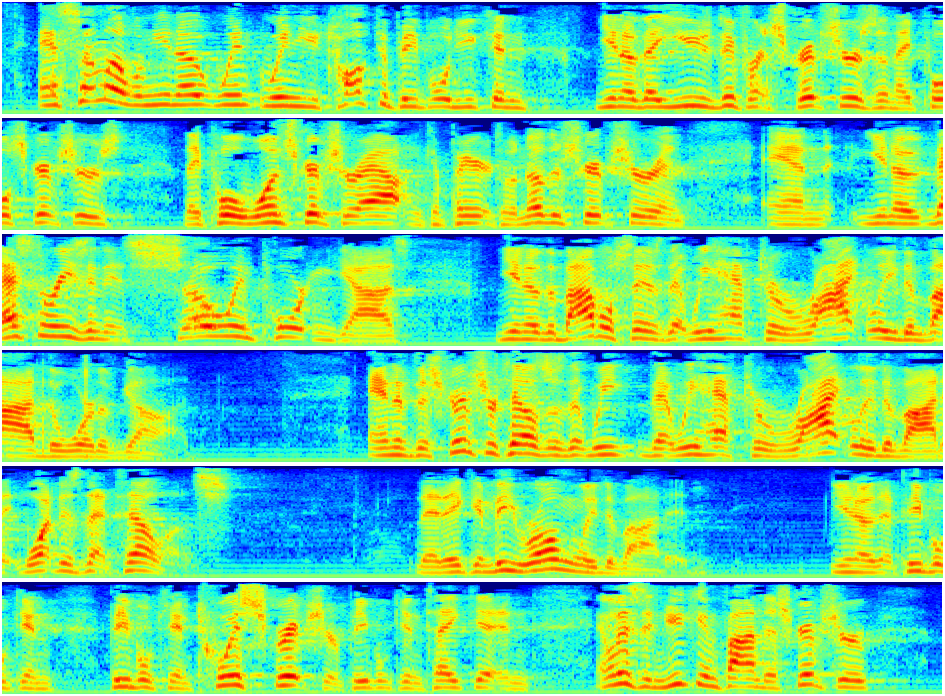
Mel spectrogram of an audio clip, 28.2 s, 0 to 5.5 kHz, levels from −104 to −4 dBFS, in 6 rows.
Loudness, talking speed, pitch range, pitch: -21 LUFS, 230 wpm, 145-195 Hz, 170 Hz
